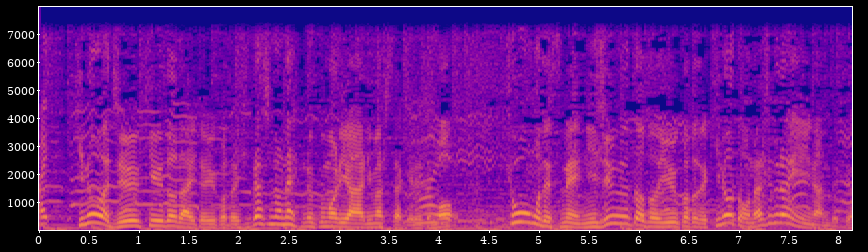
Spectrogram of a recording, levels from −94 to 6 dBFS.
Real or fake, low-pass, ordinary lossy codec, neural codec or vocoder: real; 7.2 kHz; none; none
